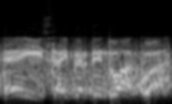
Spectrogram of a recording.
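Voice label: Italian damaged water mood low, speech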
